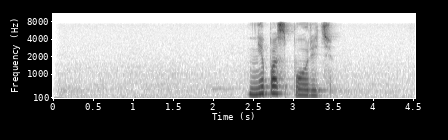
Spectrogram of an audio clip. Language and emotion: Russian, neutral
